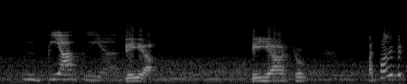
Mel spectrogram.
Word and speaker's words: Byakuya: About Bakuya. You think he's being brainwashed or Bakuya. what? Dude, I just can't for the life of me pronounce his name right. Byakuya.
